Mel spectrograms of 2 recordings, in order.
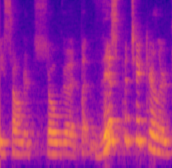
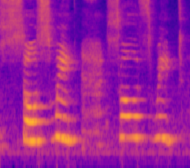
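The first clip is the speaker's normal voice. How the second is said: high, gushing "so sweet"; 13 semitones higher, much slower than usual. Real, not acted. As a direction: melt over the memory. Gushing over granddaughter's hug.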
